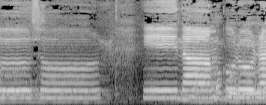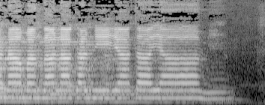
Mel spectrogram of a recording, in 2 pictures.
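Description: Chanting of a Tibetan Buddhist mantra in long, sustained notes. It breaks off briefly about two seconds in, resumes, and fades out at the end.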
